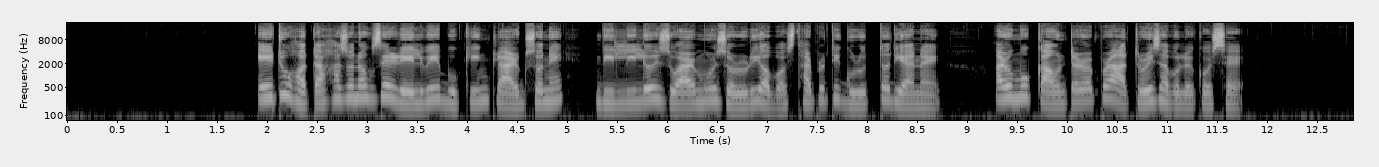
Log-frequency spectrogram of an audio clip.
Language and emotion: Assamese, sad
